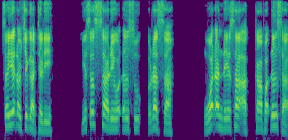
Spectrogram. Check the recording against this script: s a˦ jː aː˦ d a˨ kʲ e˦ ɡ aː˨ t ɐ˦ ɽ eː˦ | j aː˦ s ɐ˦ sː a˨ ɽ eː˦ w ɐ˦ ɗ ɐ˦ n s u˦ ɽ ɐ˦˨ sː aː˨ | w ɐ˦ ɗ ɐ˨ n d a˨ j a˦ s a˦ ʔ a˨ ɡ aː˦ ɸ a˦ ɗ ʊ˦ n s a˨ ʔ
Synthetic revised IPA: s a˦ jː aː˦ ɗ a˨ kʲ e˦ ɡ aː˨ t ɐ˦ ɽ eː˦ | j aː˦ s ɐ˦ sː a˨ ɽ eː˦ w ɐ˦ ɗ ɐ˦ n s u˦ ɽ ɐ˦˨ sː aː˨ | w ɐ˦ ɗ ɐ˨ n d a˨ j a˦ s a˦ ʔ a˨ k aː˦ ɸ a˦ ɗ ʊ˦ n s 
